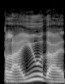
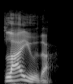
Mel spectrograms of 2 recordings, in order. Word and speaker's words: tlayuda: It's not banchan, it's banchan. And it's not tlayuda, it's tlayuda.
